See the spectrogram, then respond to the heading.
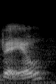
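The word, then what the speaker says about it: Weil: example of inclusive solutions simone vale which is spelled w-e-i-l a mystic political activist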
